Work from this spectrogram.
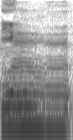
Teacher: You've stopped the air and you're forcing some to go through your nasal passageway there. Yin. You can feel your nose vibrating. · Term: back nasal sounds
